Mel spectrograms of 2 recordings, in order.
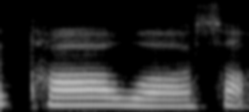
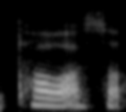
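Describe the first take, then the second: First: থওস spelled out slowly as tho-wos; slow syllable demo. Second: থওস repeated slowly, stressing the o sound; slow repeat demo. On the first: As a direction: say থওস slowly, each sound clear for learners. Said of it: "সেখান থেকে থওস". (থওস ধীরে ধীরে স্পষ্ট করে উচ্চারণ) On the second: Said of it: "ও হবে, থওস". (থওস আবার ধীরে, ও ধ্বনিতে জোর দিয়ে) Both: Shown as a demonstration.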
